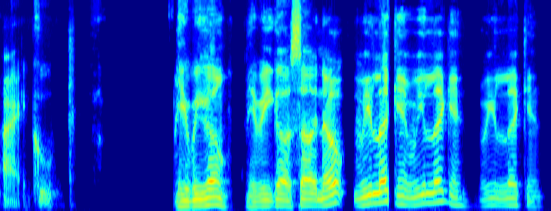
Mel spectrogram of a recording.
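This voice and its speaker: Over a video call, a deep-voiced man hosts a relaxed interview at a moderate pace. He keeps things upbeat and encouraging with easygoing slang, captured in a dry recording free of room sound.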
